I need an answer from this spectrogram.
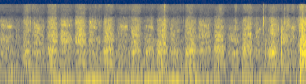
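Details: Dog worn out from a long laser-pointer chase, yet never giving up; quick, even panting with airy huffs several per second and a short faint squeak near the close.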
